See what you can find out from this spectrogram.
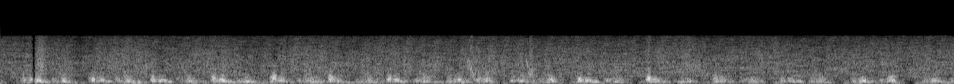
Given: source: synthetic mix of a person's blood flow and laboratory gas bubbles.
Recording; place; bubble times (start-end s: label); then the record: Doppler ultrasound of blood flow; precordium
4.66-4.93 s: bubbles
5.25-5.38 s: bubbles
From the record:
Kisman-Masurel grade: 211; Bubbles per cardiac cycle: several, 3 to 8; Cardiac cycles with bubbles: 1 to 10%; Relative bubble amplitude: barely perceptible (0.100 to 0.250); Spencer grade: 1 (occasional bubble signal discernible with the cardiac motion signal, with majority of cardiac periods free of bubbles); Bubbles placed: anywhere in the cardiac cycle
